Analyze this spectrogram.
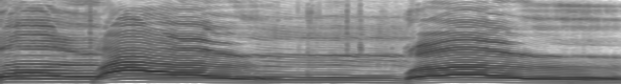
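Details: Domestic cat squabbling with another cat: two long, loud drawn-out yowls about three seconds each, rising sharply at the start and then holding before sagging, with overlapping tones from both animals.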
